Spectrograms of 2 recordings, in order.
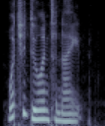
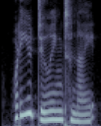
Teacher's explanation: When a native speaker says this quickly, it doesn't sound like, what are you doing tonight? It often sounds like, what you doing tonight?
